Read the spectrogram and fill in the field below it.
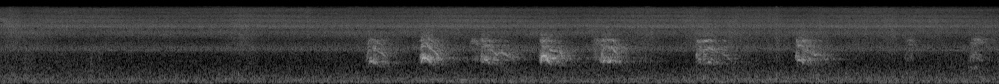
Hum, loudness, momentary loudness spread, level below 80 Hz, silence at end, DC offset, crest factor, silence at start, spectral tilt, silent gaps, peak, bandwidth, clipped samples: none; -30 LUFS; 5 LU; -60 dBFS; 0 s; under 0.1%; 18 dB; 0 s; 0 dB/octave; none; -14 dBFS; 16 kHz; under 0.1%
